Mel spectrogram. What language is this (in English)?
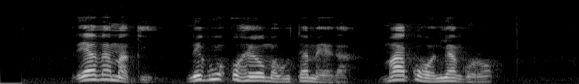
Kikuyu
